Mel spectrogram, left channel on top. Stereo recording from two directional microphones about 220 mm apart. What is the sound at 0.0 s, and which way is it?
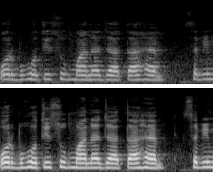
A woman's voice, 35° right (ahead or behind).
